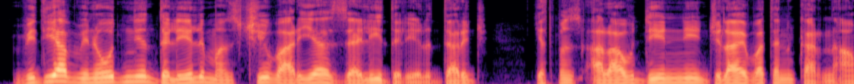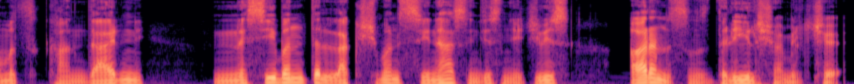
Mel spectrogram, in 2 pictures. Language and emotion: Kashmiri, neutral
